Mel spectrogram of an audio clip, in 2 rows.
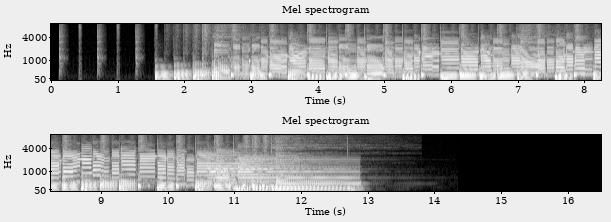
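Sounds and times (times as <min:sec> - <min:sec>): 
country music: 0:02.2 - 0:13.2.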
